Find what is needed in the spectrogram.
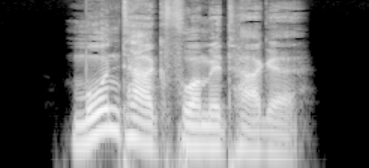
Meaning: nominative/accusative/genitive plural of Montagvormittag
- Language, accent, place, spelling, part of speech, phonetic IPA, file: German, Germany, Berlin, Montagvormittage, noun, [ˈmontaːkˌfoːɐ̯mɪtaːɡə], De-Montagvormittage.ogg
